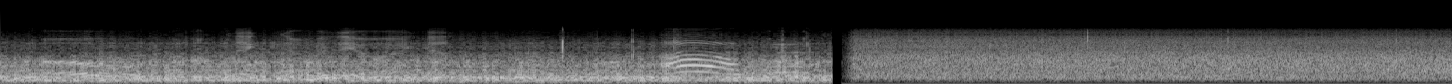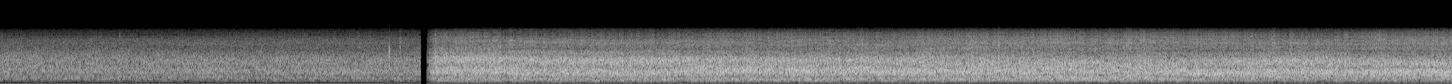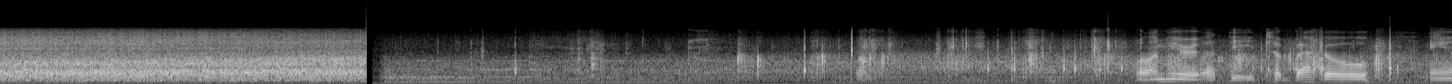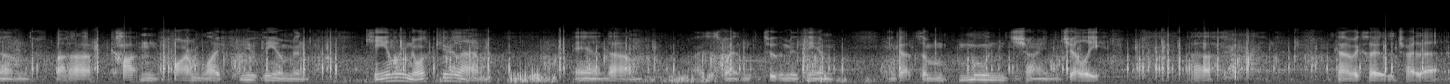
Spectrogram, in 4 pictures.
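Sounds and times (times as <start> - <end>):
river water over rocks: 8.5 - 32.7, 36.2 - 58.0
low steady hum: 32.7 - 58.0.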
